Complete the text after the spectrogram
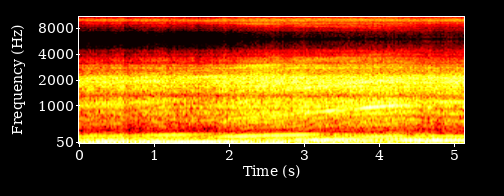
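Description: A motorcycle engine revs up, rising in pitch.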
